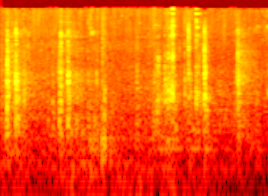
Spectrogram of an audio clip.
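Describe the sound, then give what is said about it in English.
A big, heavy iron door handle on a door at Featherstone Castle is turned, giving a series of metallic clicks, rattles and latch clunks as the door begins to open, with no voices. “Okay, the door is waiting for us, so let's have a venture in with this big, impressive iron handle which I'm about to turn.”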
